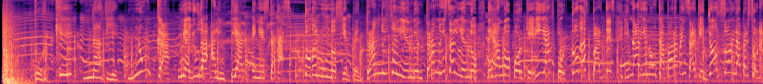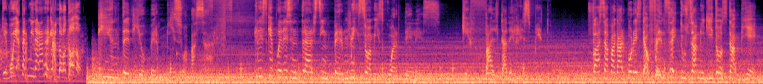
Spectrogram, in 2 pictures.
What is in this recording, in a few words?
Spanish Latin American animation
